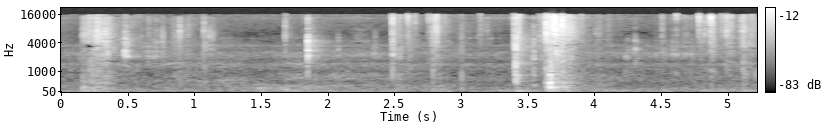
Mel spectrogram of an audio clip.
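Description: The same oval yellow soap bar is shaved with a metal blade, giving quiet, crisp, bright scraping and crinkling strokes in short separate bursts. The largest burst comes near the end, and there is almost no low rumble beneath the shaving.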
